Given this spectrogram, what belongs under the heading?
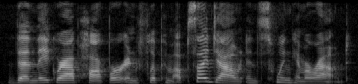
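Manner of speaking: usual speaking voice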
